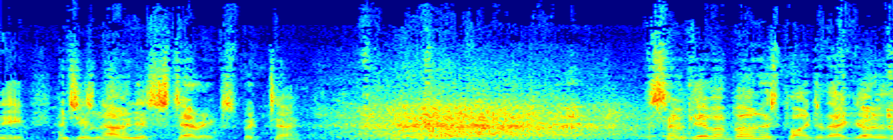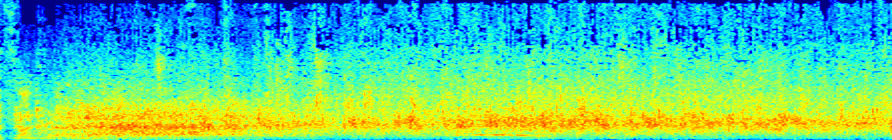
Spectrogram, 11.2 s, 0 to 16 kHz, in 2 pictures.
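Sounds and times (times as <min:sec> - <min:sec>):
speech: 0:00.0 - 0:03.0, 0:04.0 - 0:06.7
laughter: 0:00.4 - 0:11.1
sizeable audience applauding: 0:06.0 - 0:11.1.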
